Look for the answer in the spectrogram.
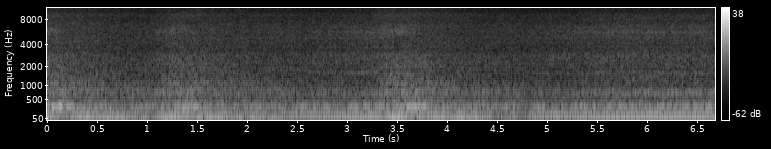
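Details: Dodge Viper, stock exhaust with side exhaust covers removed, revving: deep droning exhaust rising and falling smoothly with each throttle blip; normal stock exhaust note, disliked as vacuum-like, before cutting the exhaust off.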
